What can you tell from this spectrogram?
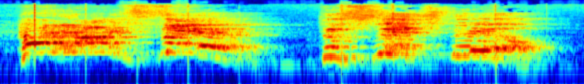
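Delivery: very loud, high, drawn-out yell; sudden scream. Shown as a demonstration. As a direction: startle the room with a full-force shout. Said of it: "when I screamed like that".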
